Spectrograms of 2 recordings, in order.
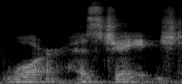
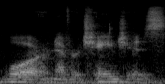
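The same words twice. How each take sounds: First: Very slow, low Snake growl. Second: Low, slow gruff Snake voice. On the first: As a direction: drag it out like Solid Snake. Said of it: "and then Snake goes". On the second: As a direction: growl it out like Solid Snake. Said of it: "in the Snake voice". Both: Retold or imitated.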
